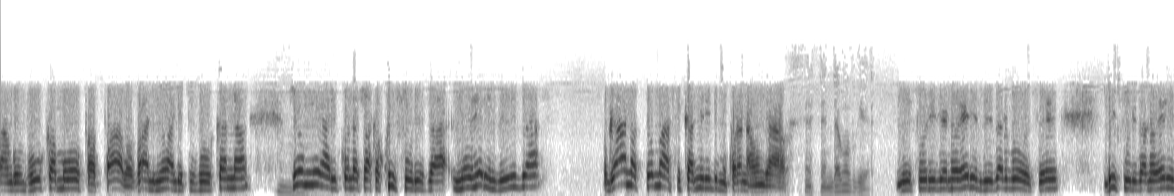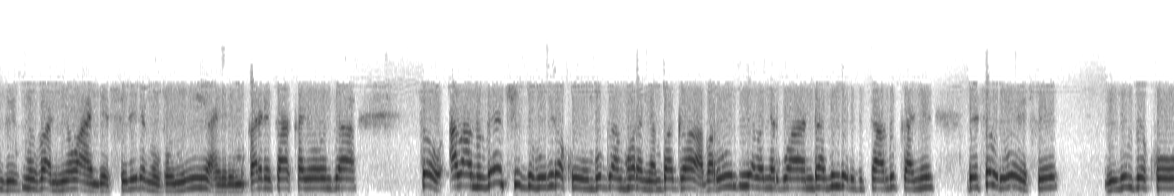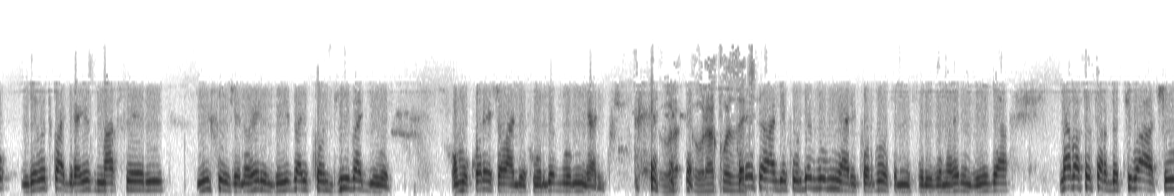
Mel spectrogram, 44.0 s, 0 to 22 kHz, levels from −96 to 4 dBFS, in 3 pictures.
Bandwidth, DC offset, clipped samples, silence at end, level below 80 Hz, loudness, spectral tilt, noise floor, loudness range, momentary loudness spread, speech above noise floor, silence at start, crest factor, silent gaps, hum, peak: 6.6 kHz; under 0.1%; under 0.1%; 0 s; -70 dBFS; -23 LUFS; -6 dB/octave; -67 dBFS; 2 LU; 4 LU; 44 dB; 0 s; 22 dB; none; none; 0 dBFS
